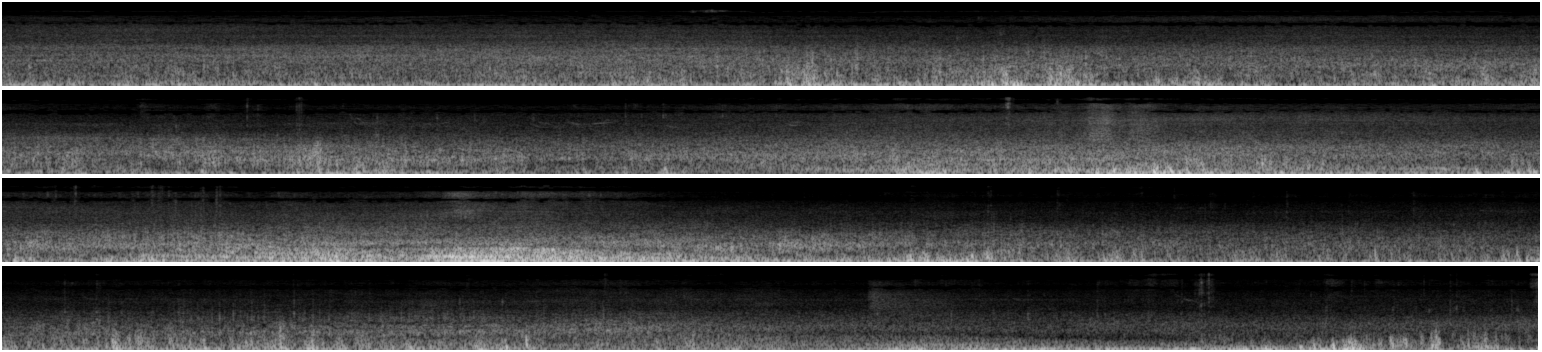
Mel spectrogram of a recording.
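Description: Wind rumbling on a phone microphone along with street traffic noise, swelling louder for a few seconds a little past the middle.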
